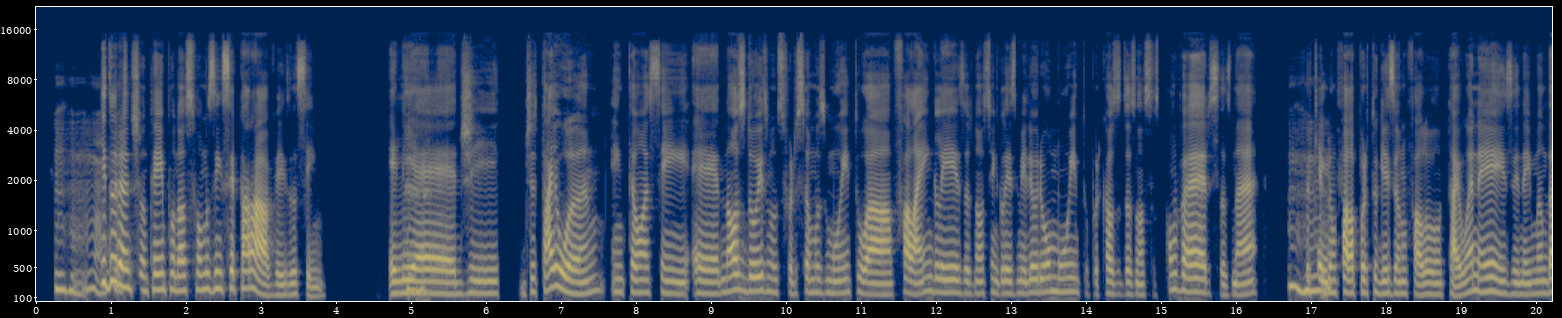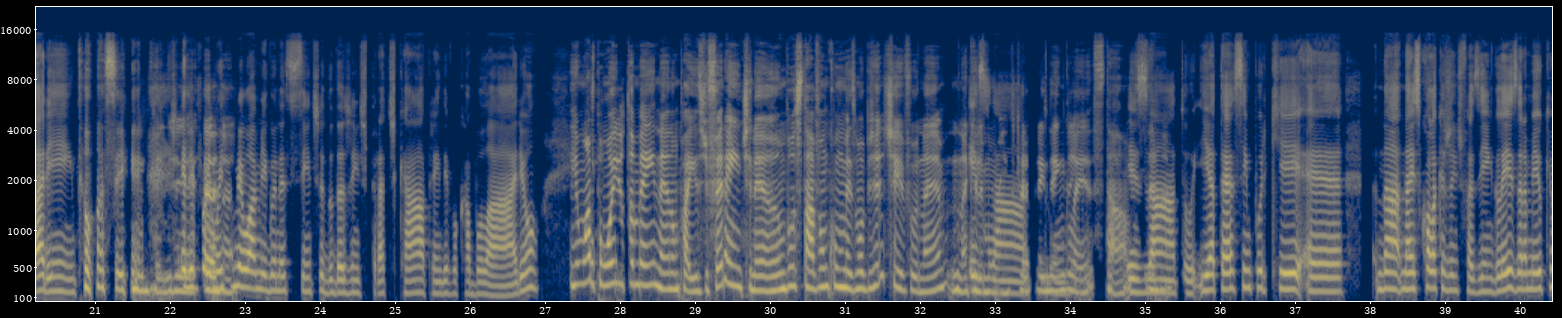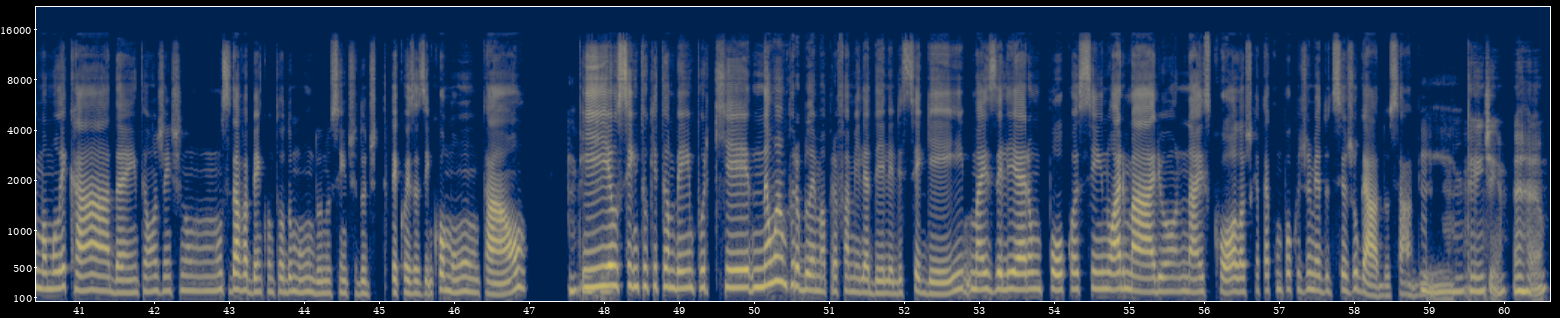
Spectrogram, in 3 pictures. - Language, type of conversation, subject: Portuguese, advice, Como posso manter contato com alguém sem parecer insistente ou invasivo?
- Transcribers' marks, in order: laughing while speaking: "Então assim"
